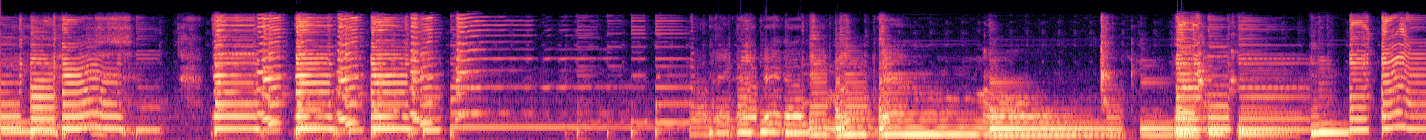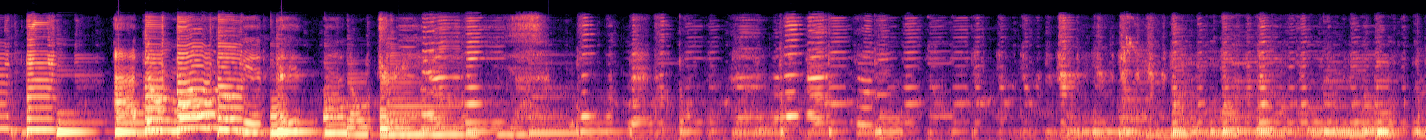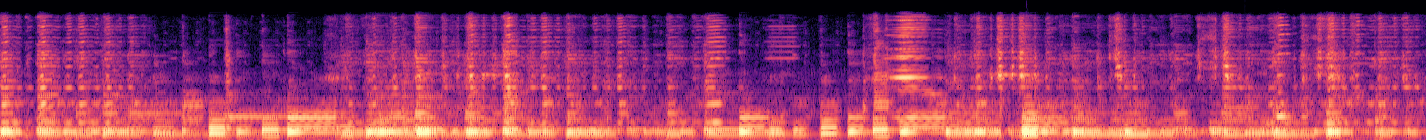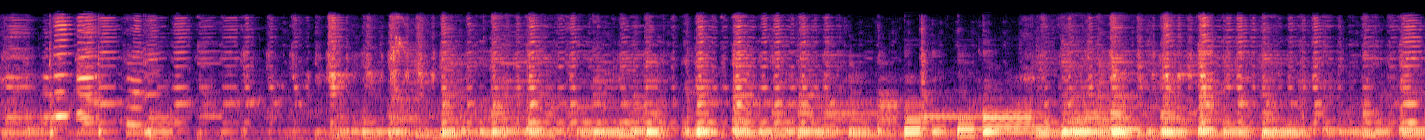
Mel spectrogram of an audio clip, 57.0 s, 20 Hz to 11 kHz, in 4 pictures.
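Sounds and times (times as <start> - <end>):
acoustic guitar: 0.0 - 57.0
blues harmonica: 0.0 - 57.0.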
